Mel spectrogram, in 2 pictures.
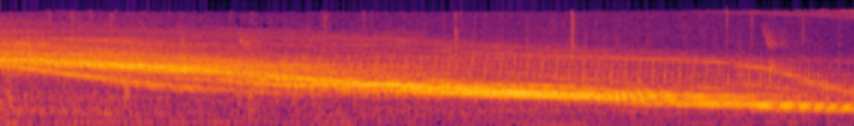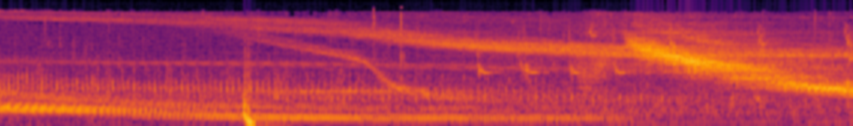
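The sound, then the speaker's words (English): Weddell seal underwater calls at natural speed, not sped up: long, eerie descending whistles gliding from high to low pitch over several seconds, overlapping, with a sharp click midway and another high sweep starting near the end. “I actually did get some sounds of Weddell seals, so we have Weddell seal sounds.”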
